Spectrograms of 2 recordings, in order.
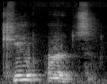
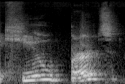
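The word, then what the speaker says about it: CUBErt: So I guess they wanted to spell it Cube Urts. So not like a cube Bert, not like that name, but it's just like C-U-B-E and R-T with the lowercases on it.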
